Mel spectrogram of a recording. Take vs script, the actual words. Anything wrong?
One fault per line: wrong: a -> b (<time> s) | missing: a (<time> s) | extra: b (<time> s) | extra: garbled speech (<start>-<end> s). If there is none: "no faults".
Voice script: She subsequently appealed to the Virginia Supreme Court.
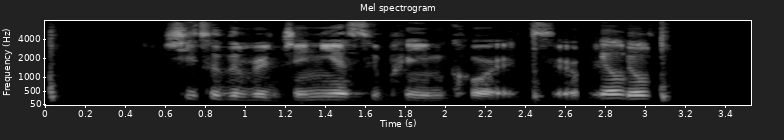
missing: subsequently appealed (0.8 s)
extra: garbled speech (2.6-3.0 s)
